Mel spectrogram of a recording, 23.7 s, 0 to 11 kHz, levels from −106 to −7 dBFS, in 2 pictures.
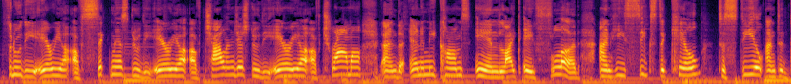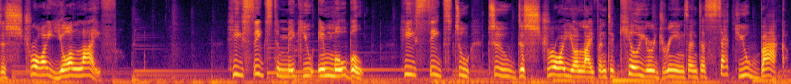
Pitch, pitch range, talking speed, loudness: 240 Hz, 205-270 Hz, 145 wpm, -20 LUFS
